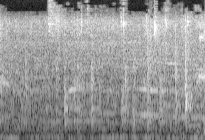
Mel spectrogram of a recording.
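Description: Sabudana-potato chakli deep-frying in hot oil: a steady sizzle with scattered small crackles as the oil bubbles around them.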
